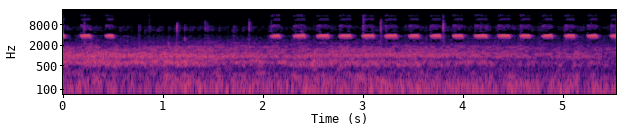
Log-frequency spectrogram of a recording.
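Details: Cricket courtship song on a night near dawn: after two opening chirps and a short pause, sharp, high chirps resume and repeat steadily, about two per second, over a faint background hum.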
